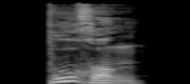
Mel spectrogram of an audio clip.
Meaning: A booking, notably: 1. accounting entry 2. reservation for a service, such as an accommodation or performance
- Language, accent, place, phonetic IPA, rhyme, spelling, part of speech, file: German, Germany, Berlin, [ˈbuːxʊŋ], -uːxʊŋ, Buchung, noun, De-Buchung.ogg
